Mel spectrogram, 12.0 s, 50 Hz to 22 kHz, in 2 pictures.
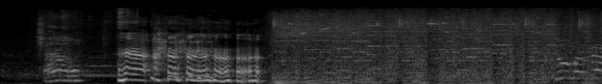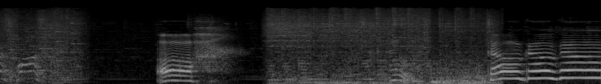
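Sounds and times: person laughing: 1.2s - 2.7s
film soundtrack music with low beat: 8.6s - 11.0s.

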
